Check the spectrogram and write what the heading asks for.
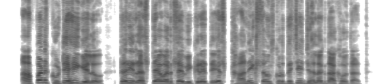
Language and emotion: Marathi, happy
